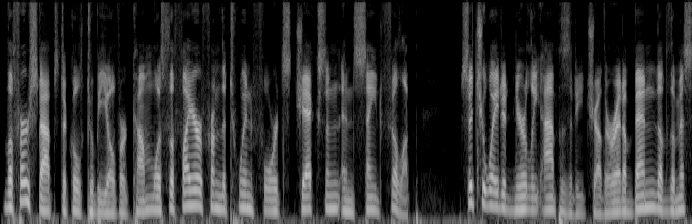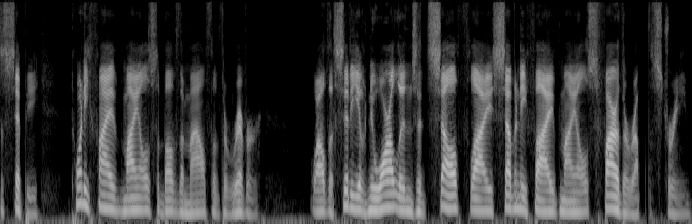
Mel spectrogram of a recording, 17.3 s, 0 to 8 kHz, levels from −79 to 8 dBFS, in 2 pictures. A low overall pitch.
Yes: low, 115 Hz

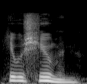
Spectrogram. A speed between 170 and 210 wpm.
Yes: fast, 205 wpm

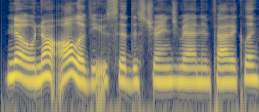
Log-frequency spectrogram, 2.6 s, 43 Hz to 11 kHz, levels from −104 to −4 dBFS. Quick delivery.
Yes: fast, 230 wpm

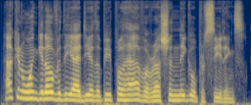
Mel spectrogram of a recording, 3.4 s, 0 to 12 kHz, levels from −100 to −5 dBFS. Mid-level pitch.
Yes: medium, 165 Hz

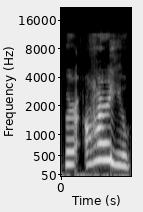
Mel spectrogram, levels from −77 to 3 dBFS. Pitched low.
No: very high, 320 Hz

